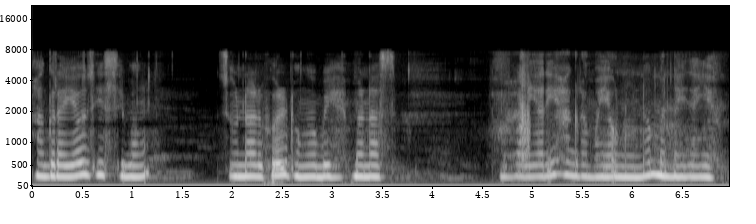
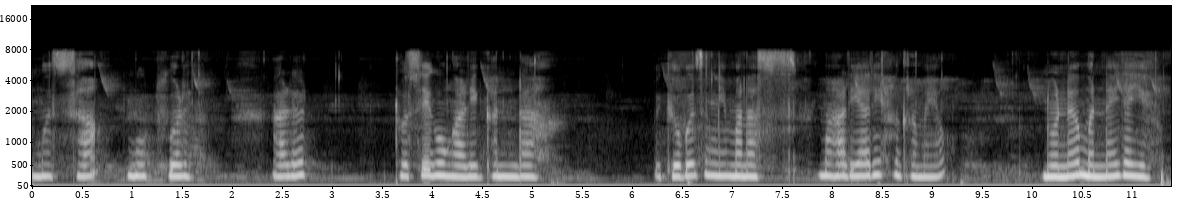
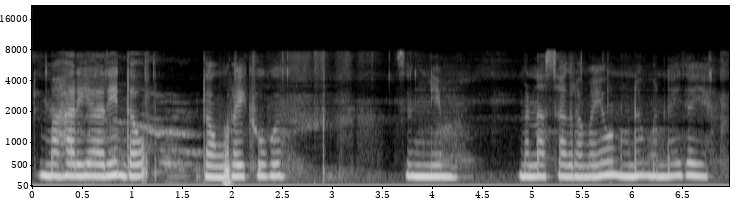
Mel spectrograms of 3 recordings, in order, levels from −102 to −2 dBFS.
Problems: low volume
